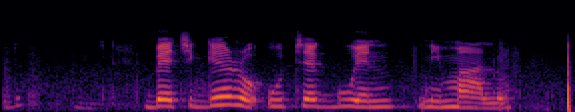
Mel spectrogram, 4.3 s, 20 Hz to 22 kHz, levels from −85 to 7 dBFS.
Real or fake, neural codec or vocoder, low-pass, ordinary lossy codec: real; none; 7.2 kHz; Opus, 24 kbps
